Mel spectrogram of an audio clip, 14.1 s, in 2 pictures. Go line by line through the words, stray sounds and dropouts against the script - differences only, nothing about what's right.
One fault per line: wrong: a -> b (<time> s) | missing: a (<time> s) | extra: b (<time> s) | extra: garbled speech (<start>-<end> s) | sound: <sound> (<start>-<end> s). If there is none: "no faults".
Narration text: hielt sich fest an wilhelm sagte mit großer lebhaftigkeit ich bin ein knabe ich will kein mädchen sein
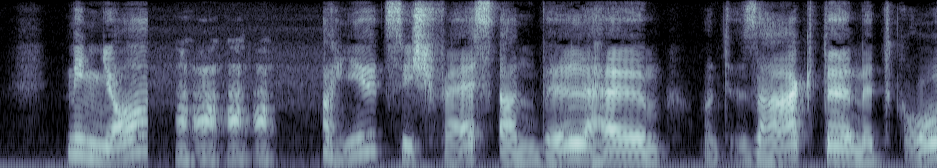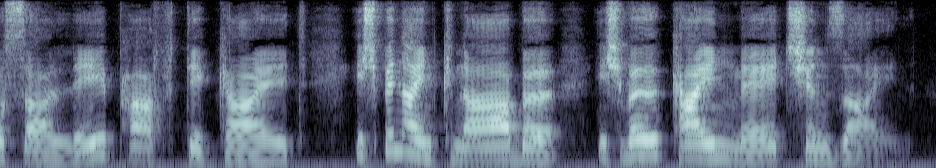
sound: laugh (1.3-2.1 s)
extra: und (5.3 s)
